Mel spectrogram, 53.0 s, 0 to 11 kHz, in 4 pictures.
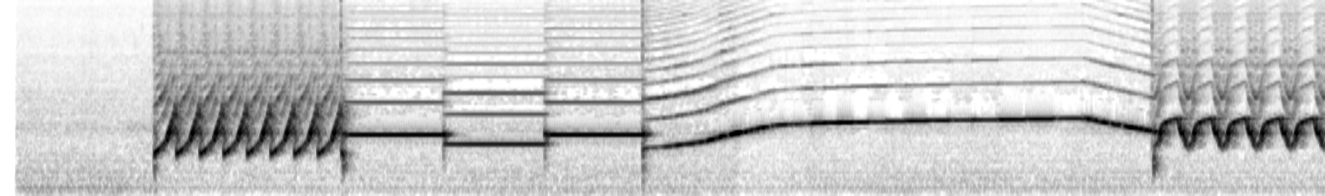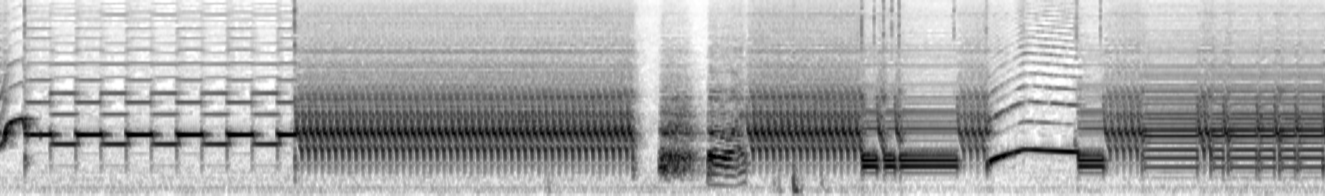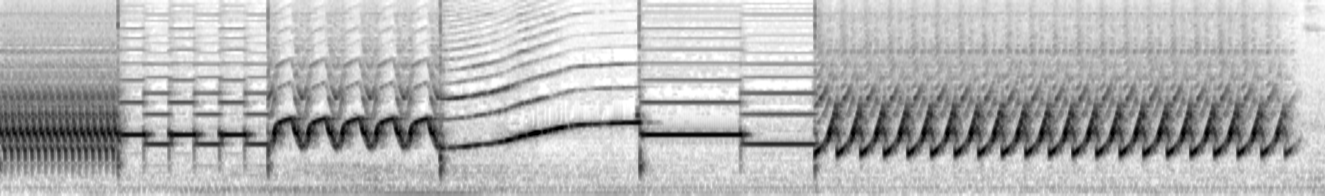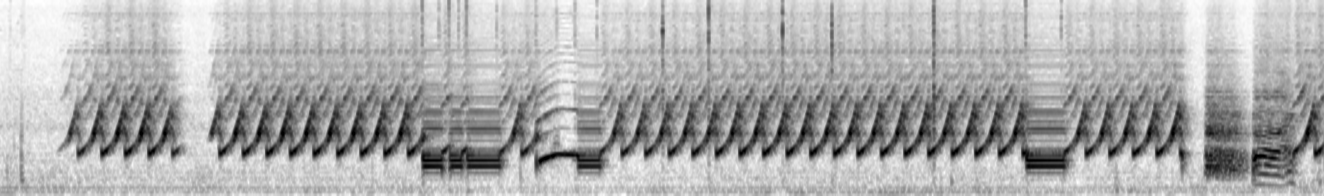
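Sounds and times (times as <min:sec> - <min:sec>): electronic warning siren: 0:01.5 - 0:39.5, 0:40.4 - 0:52.9.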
